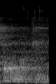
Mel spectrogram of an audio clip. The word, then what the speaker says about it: Taranaki: up to you, but I heard you say Taranaki, it's Taranaki.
